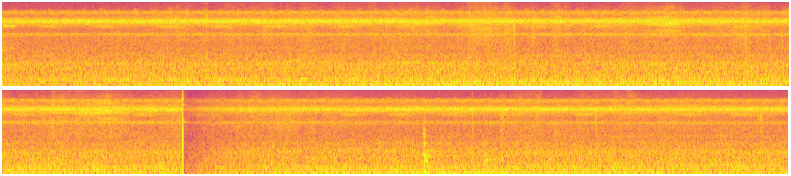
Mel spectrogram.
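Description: Steady high-pitched chorus of insects droning, with one sharp click about seven seconds in.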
